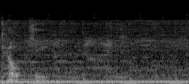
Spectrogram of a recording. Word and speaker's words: Pilkey: Okay, thanks for clarifying the pronunciation of Moby fan. Pilkey.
